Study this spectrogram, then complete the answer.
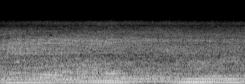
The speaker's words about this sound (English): whenever I turn this thing on, there's always some truck, loud diesel truck, without fail.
